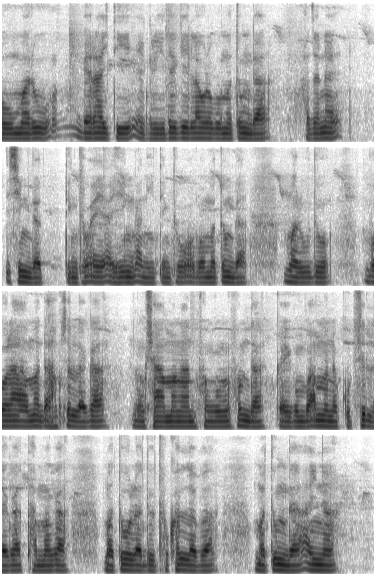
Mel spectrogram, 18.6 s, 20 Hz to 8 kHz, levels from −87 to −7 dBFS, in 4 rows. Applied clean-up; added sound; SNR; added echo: none; none; none; none.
